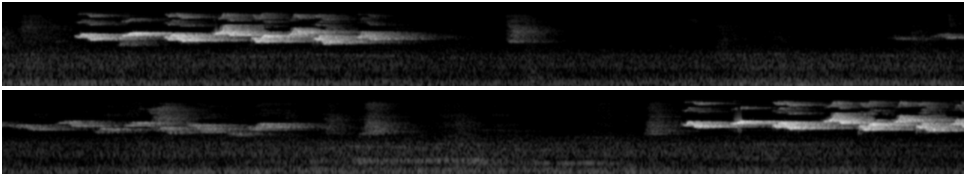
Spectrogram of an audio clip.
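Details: Ultramarine grosbeak, a tournament bird from Aracaju, Sergipe, Brazil, sings three loud, high warbled phrases, each about two seconds of fast chattering notes, spaced by several seconds of near silence; the middle phrase is softer.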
